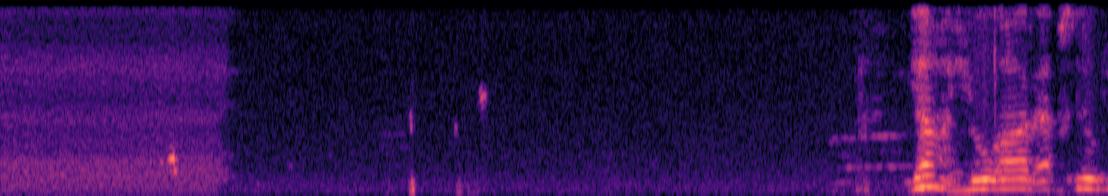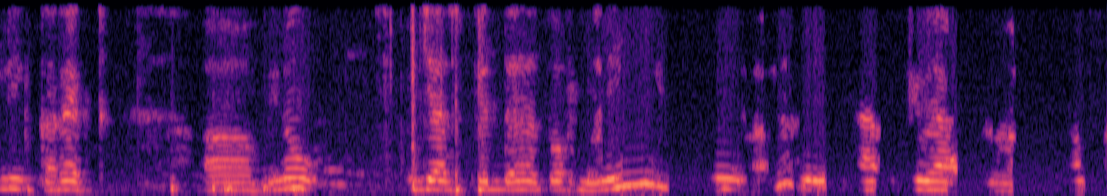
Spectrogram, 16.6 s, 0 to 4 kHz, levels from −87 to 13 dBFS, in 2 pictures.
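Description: Speech clip carried over a narrowband call path with nothing above 4 kHz, consistent with G.711 A-law at 64 kbps, and it has two echo-control faults. From 0.0 to 1.74 s a faint second voice, the other side's voice leaking through, sits about 30 dB under the talker. It returns in short scraps at 13.11, 13.81 and 14.15 s, about 20 to 30 dB down, the likely remnant of loudspeaker echo the canceller failed to remove. Unlike background noise, it has speech rhythm. Between 12.65 and 15.19 s, and again from 15.41 s to the end, the talker's own voice sinks by up to about 40 and 35 dB, for roughly two seconds in the first stretch. This is likely speech suppressed in double talk. The first stretch of dips overlaps the leaked voice, which separates them from packet-loss dropouts.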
